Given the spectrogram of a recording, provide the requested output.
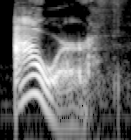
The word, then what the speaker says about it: hour: But the word hour, hour is spelled h o ur. An hour, right? We don't say a hour. We say an hour.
